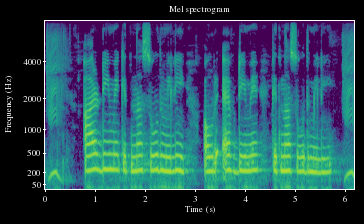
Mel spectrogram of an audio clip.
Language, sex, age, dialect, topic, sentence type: Bhojpuri, female, 18-24, Southern / Standard, banking, question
